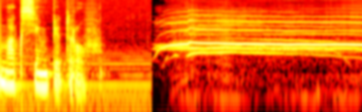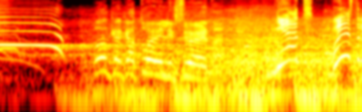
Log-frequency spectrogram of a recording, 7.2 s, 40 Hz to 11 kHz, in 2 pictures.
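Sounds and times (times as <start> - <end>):
speech: 0.0 - 1.1, 4.8 - 7.2
university students cheering loudly at a competition: 1.6 - 4.6.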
